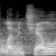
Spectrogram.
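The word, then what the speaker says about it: limoncello: comments are Southern Comforts lemon cello or lemon cello as it's meant to be pronounced some orange juice some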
